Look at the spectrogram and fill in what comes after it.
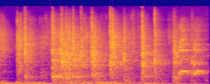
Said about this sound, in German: Er hatte eine Stufe nicht beachtet, war gestolpert und in einen Haufen Fässer gefallen. Unter lautem und dumpfem Gepolter kullerten sie dahin.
